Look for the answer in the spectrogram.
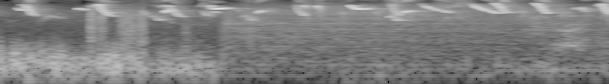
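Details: Wild saffron finch singing free in nature: rapid high chirps and short downslurred notes repeated in a steady run, with a rumble of low noise at the start.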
